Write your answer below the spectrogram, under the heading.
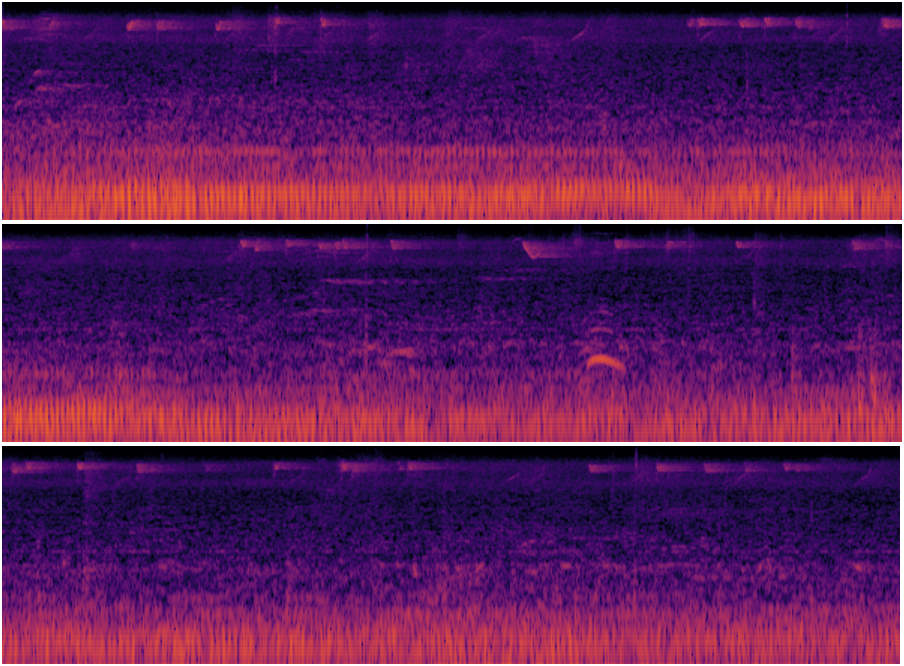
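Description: Outdoor ambience: a small bird's high, short chirps repeated in quick runs of three to five, over a low steady hum that eases off about a third of the way in.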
